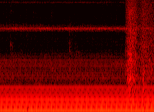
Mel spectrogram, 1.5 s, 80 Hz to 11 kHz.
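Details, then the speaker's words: 6J1 tube preamp kit powered by a 12 V 1000 mA wall-wart supply (actually about 16 V) through a voltage regulator: steady low, buzzy 120 Hz ripple hum at constant pitch when the amp is turned up, despite the supply's filtering. "It's probably got some big capacitors in here to do the filtration, but you still hear the hum."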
